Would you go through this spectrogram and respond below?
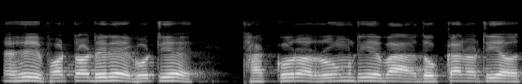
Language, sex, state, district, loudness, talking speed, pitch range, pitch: Odia, male, Odisha, Nuapada, -13 LUFS, 140 wpm, 145-165 Hz, 155 Hz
